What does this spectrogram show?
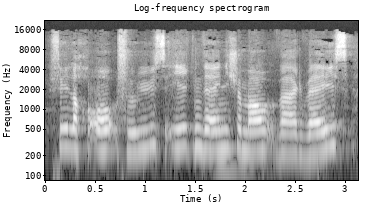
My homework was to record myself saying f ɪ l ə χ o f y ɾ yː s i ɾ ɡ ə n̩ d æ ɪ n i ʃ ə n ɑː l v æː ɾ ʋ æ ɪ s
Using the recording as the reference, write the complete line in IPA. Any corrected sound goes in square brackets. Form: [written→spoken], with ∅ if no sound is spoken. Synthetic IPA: f ɪ l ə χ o f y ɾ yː s [i→ɪ] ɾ ɡ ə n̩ d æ ɪ n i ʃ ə [n→m] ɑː l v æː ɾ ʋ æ ɪ s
